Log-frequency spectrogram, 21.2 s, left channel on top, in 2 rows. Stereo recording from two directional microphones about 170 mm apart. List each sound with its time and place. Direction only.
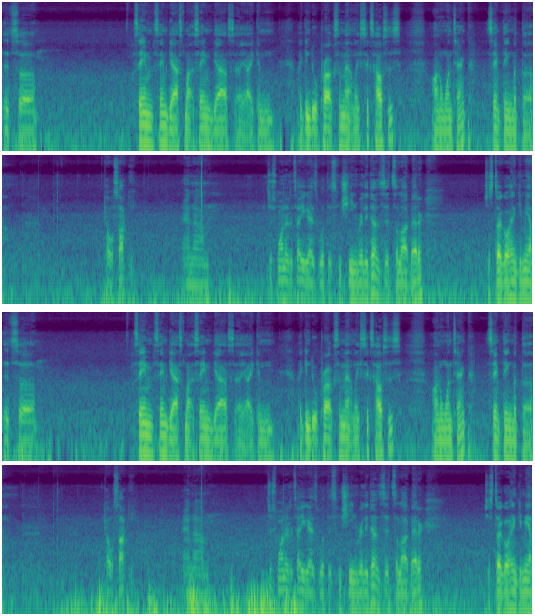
0.3 s speech: 10° right (ahead or behind)
2.7 s speech: 10° right (ahead or behind)
7.1 s speech: 50° left (ahead or behind)
7.4 s speech: 15° right (ahead or behind)
8.6 s speech: 35° right (ahead or behind); by 10.7 s 20° right (ahead or behind)
12.6 s speech: 20° left (ahead or behind)
14.2 s speech: 20° left (ahead or behind)
15.9 s speech: 10° left (ahead or behind)
20.4 s speech: 5° left (ahead or behind)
